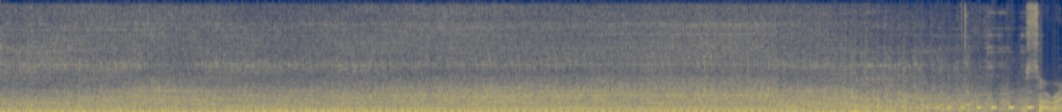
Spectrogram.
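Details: Lawn tractor right after fuel line replacement, starting immediately on fuel left in the carburetor: a small single-cylinder engine thumps at a steady, quick, even idle for eight seconds before shutting off. Normal idle.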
